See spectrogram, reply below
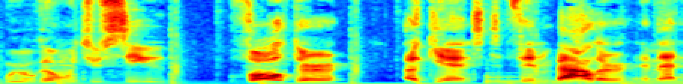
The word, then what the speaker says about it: Walter: Yes, it's pronounced Walter, you fucking idiots who call him Walter.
